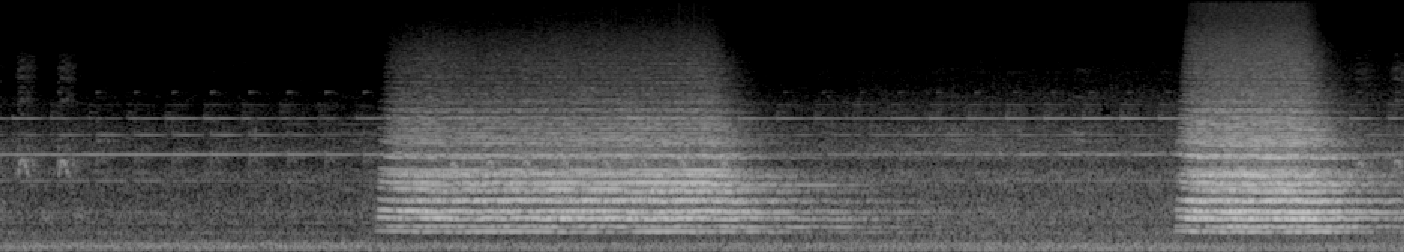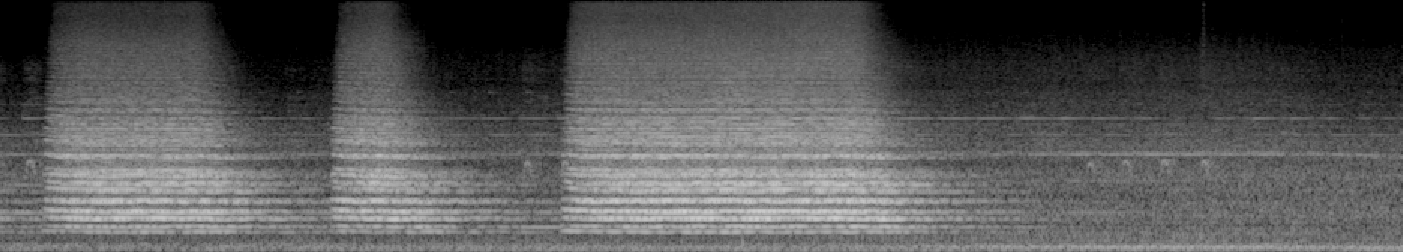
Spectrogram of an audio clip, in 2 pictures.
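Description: Diesel freight locomotive's multi-chime air horn: one long blast, then a long, long, short, long sequence, the standard signal for a grade crossing. A low engine rumble grows as the locomotive approaches near the end.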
